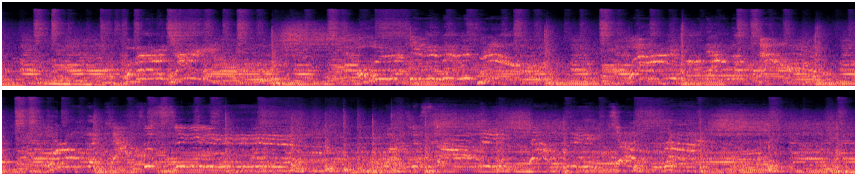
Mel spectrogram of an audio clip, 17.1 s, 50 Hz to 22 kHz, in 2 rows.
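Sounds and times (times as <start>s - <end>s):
bass guitar: 0.0s - 17.0s
drum kit: 0.0s - 17.0s
electric guitar: 0.0s - 17.0s
man singing: 1.2s - 2.2s, 3.6s - 5.3s, 6.1s - 8.1s, 8.9s - 11.7s, 12.3s - 15.8s.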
